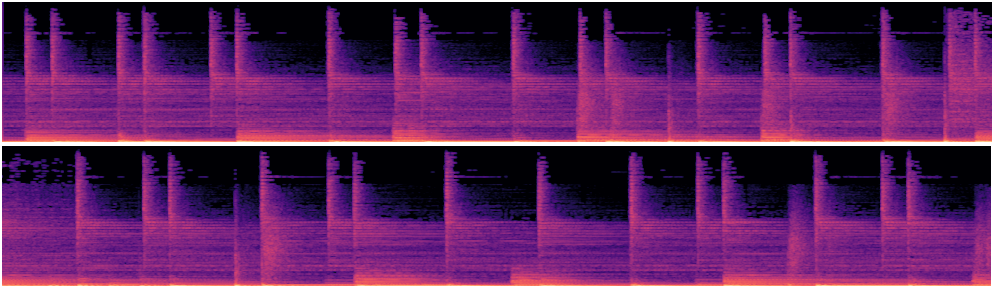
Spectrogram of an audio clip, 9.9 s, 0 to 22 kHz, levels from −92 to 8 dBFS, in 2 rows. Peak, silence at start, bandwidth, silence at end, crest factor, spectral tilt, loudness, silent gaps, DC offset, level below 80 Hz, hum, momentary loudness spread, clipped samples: 0 dBFS; 0 s; 19 kHz; 0 s; 14 dB; -7 dB/octave; -15 LUFS; none; under 0.1%; -16 dBFS; none; 4 LU; under 0.1%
